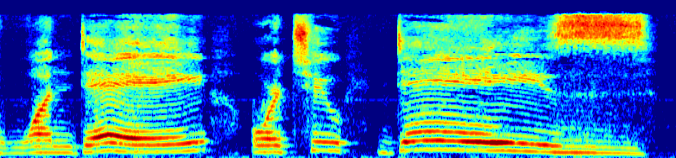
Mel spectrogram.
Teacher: it's not days on voice it's days with a voiced Z ending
